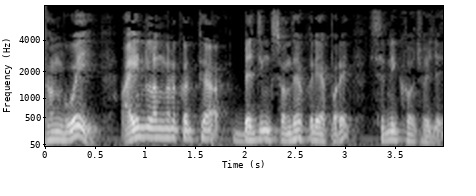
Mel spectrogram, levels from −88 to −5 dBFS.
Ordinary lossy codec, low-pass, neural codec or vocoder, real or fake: none; 7.2 kHz; none; real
